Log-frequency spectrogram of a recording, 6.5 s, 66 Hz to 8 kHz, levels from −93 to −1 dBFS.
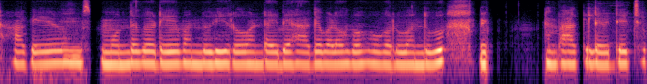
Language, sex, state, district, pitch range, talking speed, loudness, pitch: Kannada, female, Karnataka, Bidar, 205-210 Hz, 110 wpm, -18 LUFS, 210 Hz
